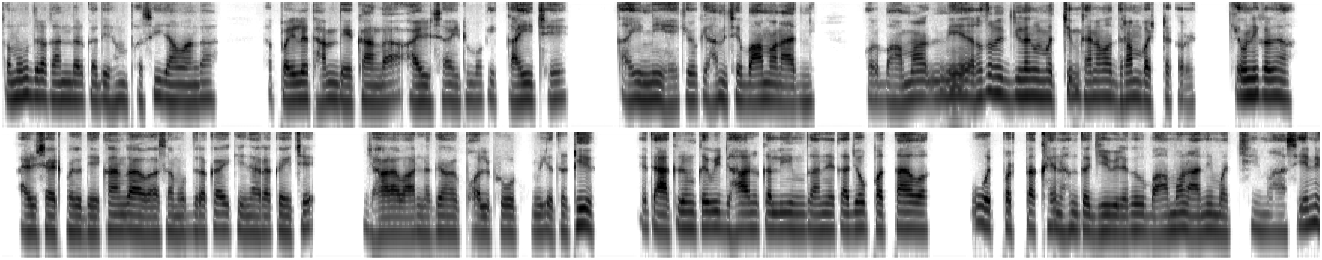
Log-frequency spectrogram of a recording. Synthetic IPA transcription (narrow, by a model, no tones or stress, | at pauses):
t̪ɔmud̪ɾɐkaənd̪əɾkɐd̪iɦɐmpʰɐsid͡ʒaːʋãːŋɡa | t̪pɐɦɪlet̪ʰɦɐmd̪eːkʰãːŋɡaaːɪɽsaːɪʈbokikait͡ʃʰe | kaːiniɦɛkjõkiɦɐmt͡ʃʰebaːmanaːd̪mi | ɔːɾbaːmanad̪mḭɾɐt̪od͡ʒilɐɡlmɐtːt͡ʃʰimkʰenaʋad̪ʱɾəmbɐsʈəkɐɾo̰ | kjonik̬ɐɡẽ | aɪɾisaːɪʈpɐled̪eːkʰãːŋɡaʋaːsamʊb̚d̪ɾɐkaikinaɾɐkɐit͡ʃʰe | d͡ʒʱaːɽaʋaːɾnɐɡeepʰɐlpɾoːʈ̚mɪlet̪ʰoʈʰiːk | et̪eaːkʰɾunkebid͡ʒʱaːkɐliːmɡaːnekad͡ʒoːpɐt̪aʋa | opɐɾt̪ɐkʰːenɦɐmt̪̬ɐk̚d͡ʒiːʋilekebaːmənaːd̪mimɐtːt͡ʃʃʰimaːsenĩ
